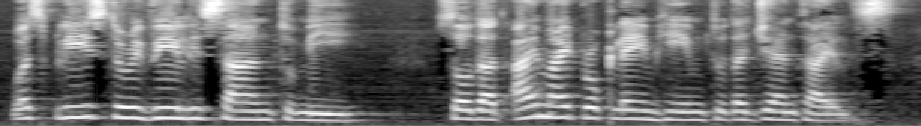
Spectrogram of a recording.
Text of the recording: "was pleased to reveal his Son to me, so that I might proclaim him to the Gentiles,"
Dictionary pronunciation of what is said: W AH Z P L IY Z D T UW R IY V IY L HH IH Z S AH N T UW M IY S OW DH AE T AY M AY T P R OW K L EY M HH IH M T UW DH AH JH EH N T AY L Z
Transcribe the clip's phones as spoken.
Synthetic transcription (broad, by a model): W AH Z P L IY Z T UW R IY V IY L HH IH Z S AH N T UW M IY S OW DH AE T AY M AY T P R OW K L EY M HH IH M T UW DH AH JH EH N T AY L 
